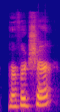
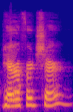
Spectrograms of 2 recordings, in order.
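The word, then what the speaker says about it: Herefordshire: Essie Fox was born and raised and you might have to help me with the pronunciation of Herfordshire. Herford. Did I say it right? Yeah. Heraffordshire.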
